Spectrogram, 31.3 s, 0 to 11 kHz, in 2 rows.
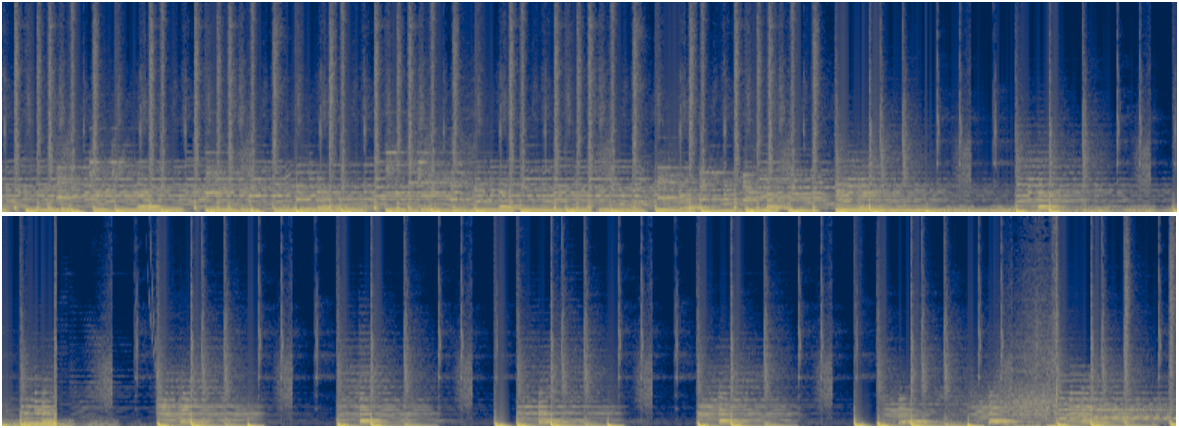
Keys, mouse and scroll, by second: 0.0-2.1 scroll up 1, 3.7-6.7 typing, 8.8 alt+shift+click, 10.2 double click, 13.9 double click, 15.1-17.2 scroll up 1, 19.7-22.2 typing, 29.7 double click, 30.5 double click.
